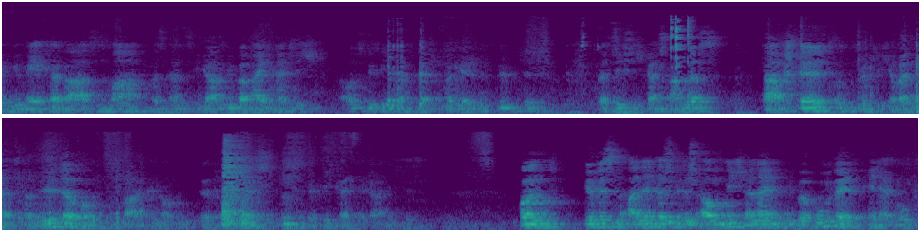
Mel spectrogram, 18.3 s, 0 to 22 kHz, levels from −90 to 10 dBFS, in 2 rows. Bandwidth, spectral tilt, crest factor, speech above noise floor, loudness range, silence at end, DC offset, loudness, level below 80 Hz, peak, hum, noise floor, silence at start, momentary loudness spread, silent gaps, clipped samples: 13 kHz; -5.5 dB/octave; 20 dB; 25 dB; 8 LU; 0 s; under 0.1%; -41 LUFS; -60 dBFS; -20 dBFS; none; -63 dBFS; 0 s; 18 LU; none; under 0.1%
